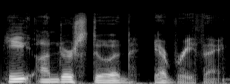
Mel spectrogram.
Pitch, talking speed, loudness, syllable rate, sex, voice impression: 95 Hz, 80 wpm, -17 LUFS, 3.8 syllables/s, male, masculine, very adult-like, slightly thick, slightly refreshing, sincere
